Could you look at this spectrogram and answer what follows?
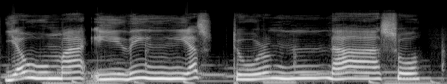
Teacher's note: Jadi suara kasrah tanwin ini dileburkan atau dimasukkan ke dalam huruf ya. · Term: idgham bihunnah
